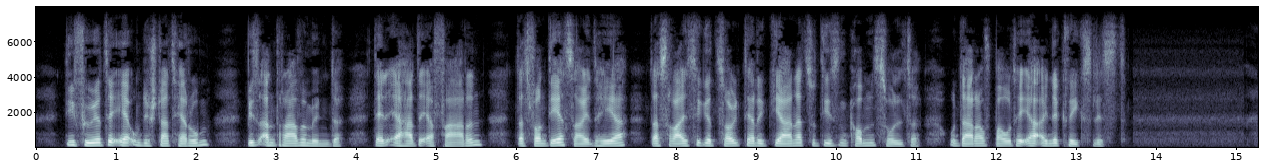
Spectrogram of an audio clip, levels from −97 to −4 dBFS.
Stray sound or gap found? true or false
false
